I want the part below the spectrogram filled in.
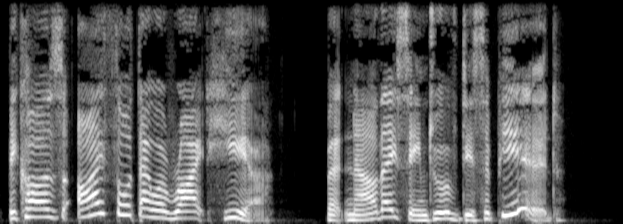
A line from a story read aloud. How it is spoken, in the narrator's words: he said loudly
